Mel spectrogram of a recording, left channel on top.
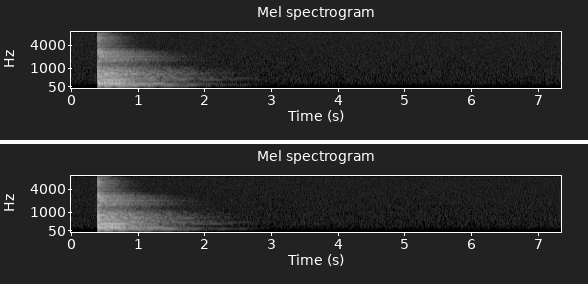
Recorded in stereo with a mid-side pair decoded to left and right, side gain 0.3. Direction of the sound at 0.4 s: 45° right.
